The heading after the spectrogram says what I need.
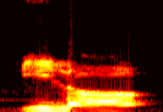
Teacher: Ila, lam we long due to standing fatha.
